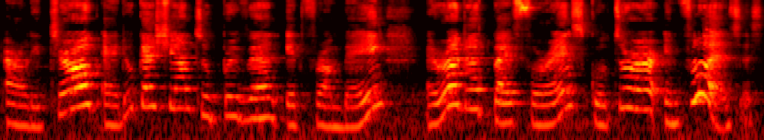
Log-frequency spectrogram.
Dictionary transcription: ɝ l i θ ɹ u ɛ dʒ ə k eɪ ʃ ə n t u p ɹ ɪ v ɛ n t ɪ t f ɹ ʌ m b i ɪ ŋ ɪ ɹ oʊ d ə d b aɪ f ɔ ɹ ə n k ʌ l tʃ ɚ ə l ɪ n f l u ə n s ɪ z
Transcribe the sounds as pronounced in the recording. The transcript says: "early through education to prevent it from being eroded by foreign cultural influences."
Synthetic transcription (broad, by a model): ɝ l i t ɹ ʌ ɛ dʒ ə k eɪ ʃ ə n t u p ɹ ɪ v ɛ n t ɪ t f ɹ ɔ m b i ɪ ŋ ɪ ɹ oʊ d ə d b aɪ f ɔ ɹ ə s k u l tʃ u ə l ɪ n f l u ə n s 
